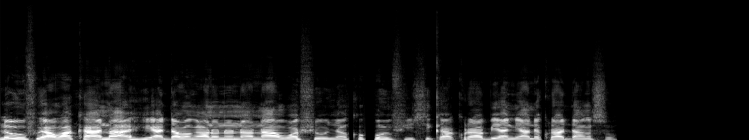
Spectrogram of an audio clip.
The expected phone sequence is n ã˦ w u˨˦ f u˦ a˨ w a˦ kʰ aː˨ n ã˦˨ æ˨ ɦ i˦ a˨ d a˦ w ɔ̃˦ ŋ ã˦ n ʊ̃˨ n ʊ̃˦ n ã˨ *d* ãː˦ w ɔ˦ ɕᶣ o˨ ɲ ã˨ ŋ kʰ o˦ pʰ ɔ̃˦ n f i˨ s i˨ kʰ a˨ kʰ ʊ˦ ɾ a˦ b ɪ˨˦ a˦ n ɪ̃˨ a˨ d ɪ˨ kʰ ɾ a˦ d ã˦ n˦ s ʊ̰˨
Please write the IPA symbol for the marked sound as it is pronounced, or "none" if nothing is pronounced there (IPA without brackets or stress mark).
n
